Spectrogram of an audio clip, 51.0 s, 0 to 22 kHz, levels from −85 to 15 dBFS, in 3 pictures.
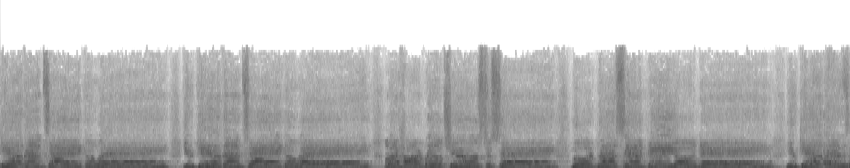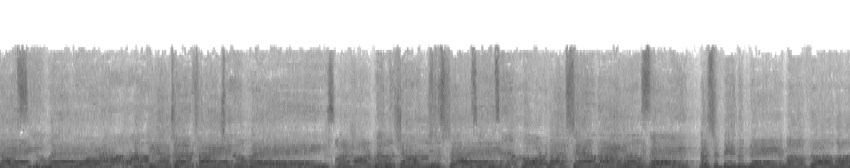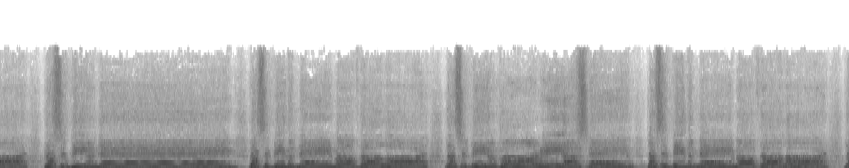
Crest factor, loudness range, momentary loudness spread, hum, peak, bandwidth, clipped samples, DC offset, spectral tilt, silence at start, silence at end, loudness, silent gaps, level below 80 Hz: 14 dB; 1 LU; 4 LU; none; -2 dBFS; 16 kHz; under 0.1%; under 0.1%; -5 dB/octave; 0 s; 0 s; -17 LUFS; none; -34 dBFS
